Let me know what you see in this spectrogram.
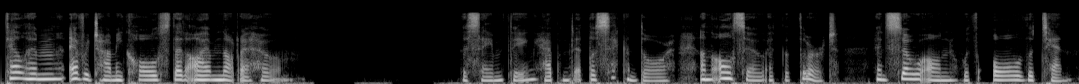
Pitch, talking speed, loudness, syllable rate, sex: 205 Hz, 180 wpm, -20 LUFS, 4.5 syllables/s, female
